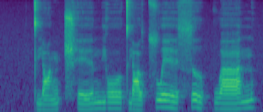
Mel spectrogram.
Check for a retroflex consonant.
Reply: present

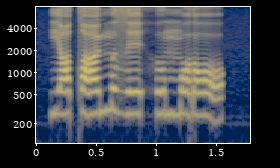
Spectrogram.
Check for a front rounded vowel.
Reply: present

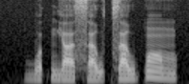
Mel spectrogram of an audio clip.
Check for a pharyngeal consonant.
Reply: absent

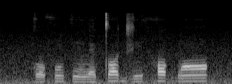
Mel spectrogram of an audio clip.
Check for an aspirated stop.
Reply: absent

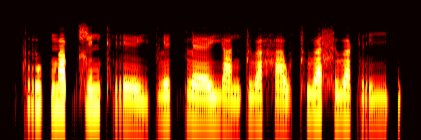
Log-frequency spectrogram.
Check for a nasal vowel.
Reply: absent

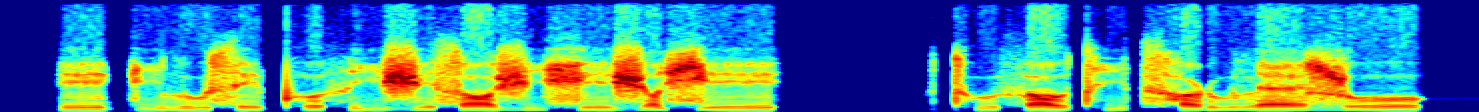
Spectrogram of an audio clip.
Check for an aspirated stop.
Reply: present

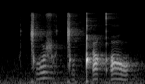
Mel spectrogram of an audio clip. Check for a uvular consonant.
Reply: present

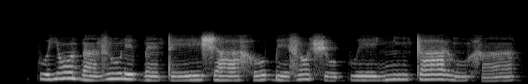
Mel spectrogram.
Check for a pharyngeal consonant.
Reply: absent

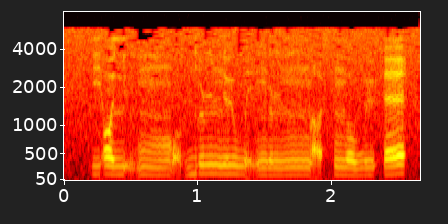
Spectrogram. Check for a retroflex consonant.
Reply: present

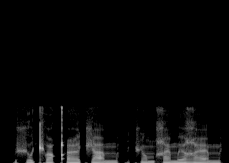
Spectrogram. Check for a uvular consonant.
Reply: present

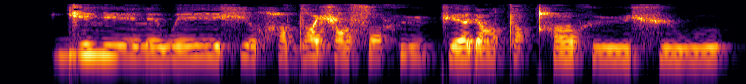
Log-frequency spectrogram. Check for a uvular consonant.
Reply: present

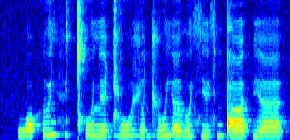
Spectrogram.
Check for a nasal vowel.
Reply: absent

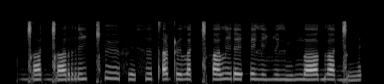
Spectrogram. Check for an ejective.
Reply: present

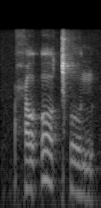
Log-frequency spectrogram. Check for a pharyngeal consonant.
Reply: present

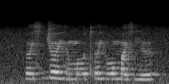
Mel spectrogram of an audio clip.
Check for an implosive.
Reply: absent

